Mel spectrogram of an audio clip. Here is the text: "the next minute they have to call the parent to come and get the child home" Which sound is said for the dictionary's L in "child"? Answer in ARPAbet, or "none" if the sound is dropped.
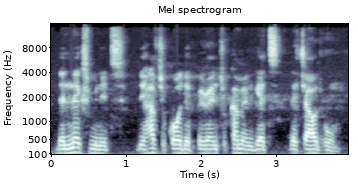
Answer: L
